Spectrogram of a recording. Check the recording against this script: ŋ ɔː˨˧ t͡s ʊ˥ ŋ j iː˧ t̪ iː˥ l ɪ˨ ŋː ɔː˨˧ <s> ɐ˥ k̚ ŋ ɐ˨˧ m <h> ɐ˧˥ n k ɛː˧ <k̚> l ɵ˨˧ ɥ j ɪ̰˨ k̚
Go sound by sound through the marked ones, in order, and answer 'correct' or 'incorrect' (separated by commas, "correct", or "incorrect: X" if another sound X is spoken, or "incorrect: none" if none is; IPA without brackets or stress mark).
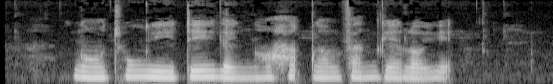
incorrect: h, incorrect: f, incorrect: none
